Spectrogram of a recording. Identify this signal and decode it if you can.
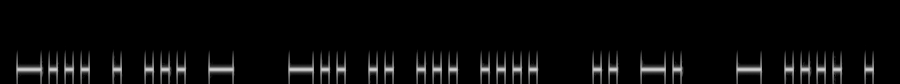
Morse code, heard as a keyed tone, about 15 wpm, 700 Hz. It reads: BEST DISH IN THE
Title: Sentences from Top 1300 Words 15wpm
